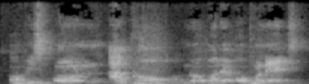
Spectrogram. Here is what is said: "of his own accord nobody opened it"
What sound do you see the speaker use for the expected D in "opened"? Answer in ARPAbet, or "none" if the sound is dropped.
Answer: none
